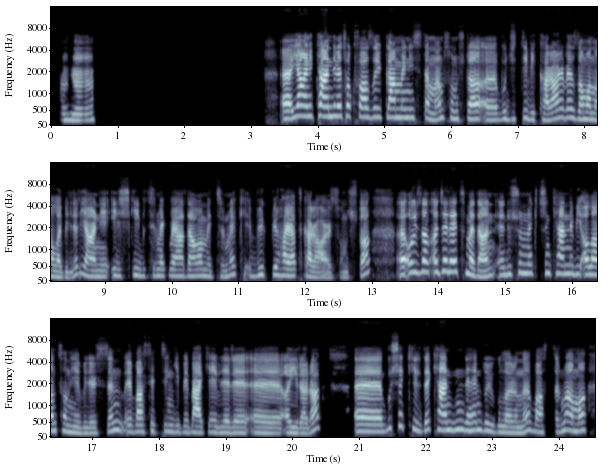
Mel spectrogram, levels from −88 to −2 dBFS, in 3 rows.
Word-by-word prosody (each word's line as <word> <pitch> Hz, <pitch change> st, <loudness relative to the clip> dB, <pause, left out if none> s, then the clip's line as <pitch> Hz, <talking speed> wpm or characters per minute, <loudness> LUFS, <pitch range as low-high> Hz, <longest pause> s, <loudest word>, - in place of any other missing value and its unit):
Hı 195 Hz, -, -10 dB
hı. 185 Hz, +1 st, -4 dB, 2.8 s
Eee, 230 Hz, -, +6 dB
yani 315 Hz, 0 st, +7 dB
kendine 315 Hz, 0 st, +8 dB
çok 320 Hz, -1 st, -3 dB
fazla 285 Hz, -2 st, 0 dB
yüklenmeni 270 Hz, -1 st, +1 dB
istemem. 240 Hz, -3 st, -4 dB
Sonuçta, 230 Hz, -3 st, -1 dB
eee, 200 Hz, -, -9 dB
bu 230 Hz, -2 st, -9 dB
ciddi 220 Hz, +3 st, -9 dB
bir 205 Hz, -, -8 dB
karar 210 Hz, +8 st, +1 dB
ve 270 Hz, 0 st, 0 dB
zaman 220 Hz, -2 st, -1 dB
alabilir. 170 Hz, +4 st, -5 dB
Yani 180 Hz, -8 st, +2 dB
ilişkiyi 210 Hz, +3 st, -8 dB
bitirmek 200 Hz, +1 st, -8 dB
veya 195 Hz, -1 st, +1 dB
devam 195 Hz, 0 st, -2 dB
ettirmek 185 Hz, +8 st, -11 dB
büyük 230 Hz, +5 st, -10 dB
bir 230 Hz, -, -3 dB
hayat 210 Hz, -1 st, +2 dB
kararı 155 Hz, -, -1 dB
sonuçta. 75 Hz, -1 st, -5 dB, 0.4 s
Eee, 235 Hz, -, +8 dB
o 310 Hz, -, +2 dB
yüzden 315 Hz, +1 st, +3 dB
acele 330 Hz, 0 st, +2 dB
etmeden, 220 Hz, -, +2 dB
eee, 230 Hz, +1 st, -4 dB
düşünmek 275 Hz, +2 st, -6 dB
için 290 Hz, -1 st, -9 dB
kendine 265 Hz, 0 st, +2 dB
bir 240 Hz, -1 st, -2 dB
alan 240 Hz, 0 st, +2 dB
tanıyabilirsin, 190 Hz, +3 st, -7 dB
eee, 205 Hz, -1 st, -3 dB
bahsettiğin 205 Hz, 0 st, -3 dB
gibi 185 Hz, -1 st, -11 dB
belki 180 Hz, 0 st, +2 dB
evleri, 175 Hz, -1 st, -4 dB
eee, 170 Hz, -1 st, -1 dB
ayırarak. 170 Hz, -, -1 dB, 0.5 s
Eee, 210 Hz, -1 st, +5 dB
bu 315 Hz, +9 st, -11 dB
şekilde 275 Hz, -, -4 dB
kendin 260 Hz, +1 st, +3 dB
de 240 Hz, -, -4 dB
hem 250 Hz, +1 st, -5 dB
duygularını 190 Hz, 0 st, -6 dB
bastırma 200 Hz, +4 st, -5 dB
ama 235 Hz, 0 st, 0 dB
220 Hz, 140 wpm, -22 LUFS, 185-260 Hz, 2.8 s, kendine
